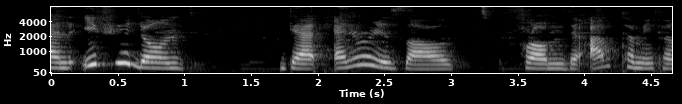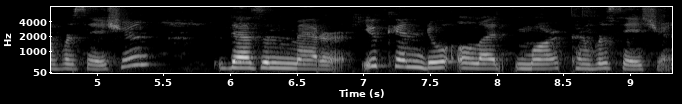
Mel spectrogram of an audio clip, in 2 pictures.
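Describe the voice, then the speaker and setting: Lively intonation at a fairly slow pace, in an Indonesian accent. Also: woman, fairly high pitch for a woman. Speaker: university student. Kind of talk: speech.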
